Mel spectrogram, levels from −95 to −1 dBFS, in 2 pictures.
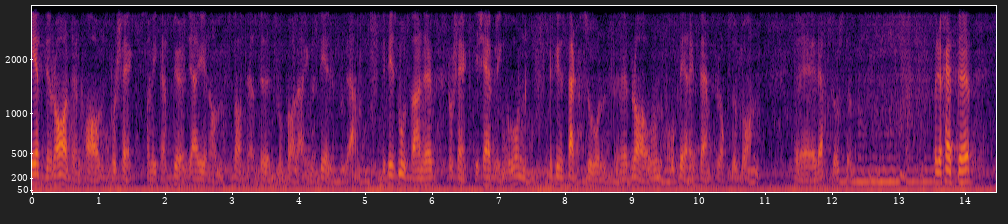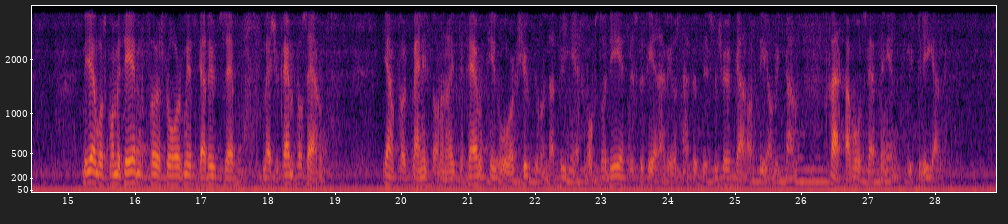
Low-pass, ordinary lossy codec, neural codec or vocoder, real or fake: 3.6 kHz; Opus, 64 kbps; codec, 16 kHz, 4.8 kbps, FACodec; fake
